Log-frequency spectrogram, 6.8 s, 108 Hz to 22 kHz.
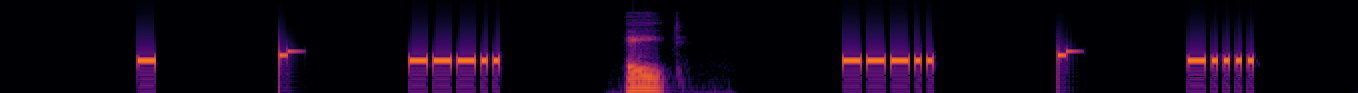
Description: Morse code, heard as a keyed tone, about 39 wpm, 700 Hz. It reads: T 8 8 6
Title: Single Letter-Number Alt - Rapid-Fire 40wpm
